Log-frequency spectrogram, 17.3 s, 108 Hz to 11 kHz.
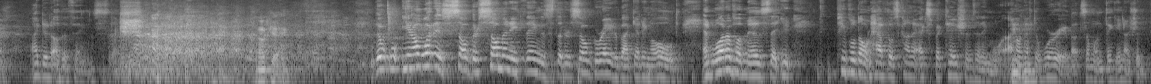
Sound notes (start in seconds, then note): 1.7 audience laughing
